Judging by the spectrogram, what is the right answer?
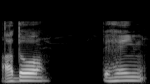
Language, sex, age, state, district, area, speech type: Santali, male, 45-60, West Bengal, Purulia, rural, spontaneous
